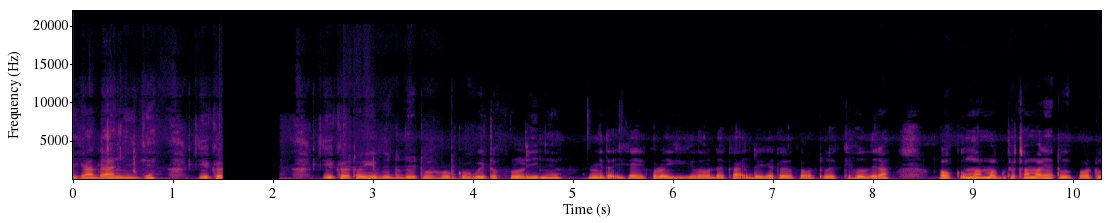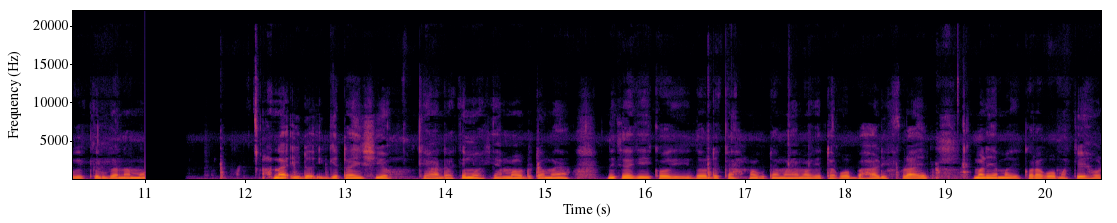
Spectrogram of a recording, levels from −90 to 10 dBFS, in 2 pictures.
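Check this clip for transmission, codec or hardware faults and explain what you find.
Yes, three faults are audible: two stream reconnects and one stretch of wrongly applied de-emphasis.

Stream reconnect, 1.49 to 2.73 s and 11.00 to 11.42 s. The connection dropped, the player fell silent, then reopened the stream and restarted decoding mid-flow. The first gap lasts about 0.55 s, and the speech resumes about 0.7 s earlier, so a short stretch is heard twice. The second gap, right after "tũgĩkĩruga namo", lasts about 0.38 s, and the speech picks up roughly 0.4 s later, so material is lost. An ordinary packet dropout would resume where it left off. These jumps in the timeline show a fresh connection.

De-emphasis applied wrongly, 3.70 to 7.99 s. A treble-reducing curve intended to reverse pre-emphasis was applied to audio that had none, or was applied twice. The top end is about 8 dB down at 10 kHz relative to 1 kHz, so the speech turns dull and muffled for those four seconds. 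Unlike a low-pass filter, which cuts off sharply above a set frequency, this loss slopes gently and continuously across the upper range.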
